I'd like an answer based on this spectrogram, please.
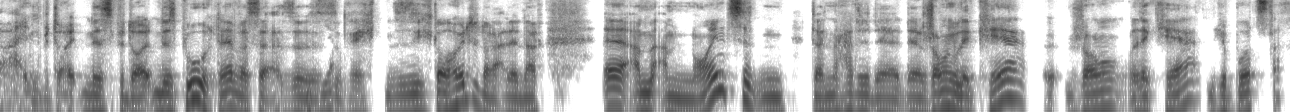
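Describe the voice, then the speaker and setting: A man's fairly low voice, dark and mellow in tone, against a quiet background. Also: ordinary pitch variation, moderate pace. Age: 40s. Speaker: podcast co-host. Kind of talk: casual chat. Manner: halting, many fillers.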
